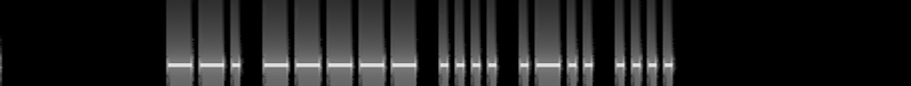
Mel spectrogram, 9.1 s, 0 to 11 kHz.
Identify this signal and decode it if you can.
Morse code, heard as a keyed tone, about 15 wpm, 700 Hz. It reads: G0HLH
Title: DXCC-100 Call Signs - 5 Characters - Repeated 3x - 15wpm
